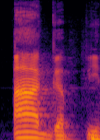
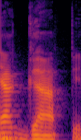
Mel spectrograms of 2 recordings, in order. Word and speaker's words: agape: divino é o amor ágape, né? Primeiro que a pronúncia não é ágape, mas é agape, né?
